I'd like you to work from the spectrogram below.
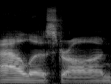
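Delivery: put-on clanky, metallic, machine-like robot voice. Voicing a machine creature naming itself: clanky metallic voice. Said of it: "in a very clanky, metallic way".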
